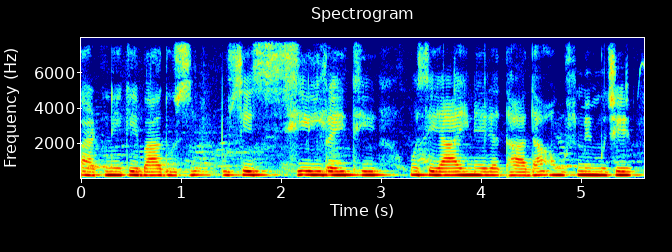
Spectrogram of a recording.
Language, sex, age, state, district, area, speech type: Hindi, female, 18-30, Uttar Pradesh, Prayagraj, rural, spontaneous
